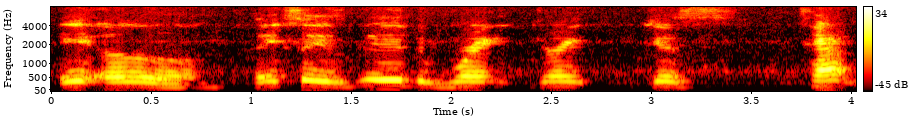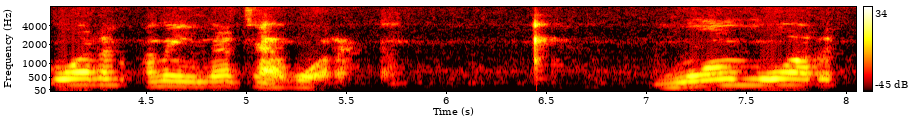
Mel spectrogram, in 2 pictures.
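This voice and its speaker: A woman's voice: fairly low pitch, slow, phone-quality sound, slight background noise. A woman chatting casually on a livestream as a tarot reader, blunt and profane, talking straight to her viewers. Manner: blunt and profane, talks to chat directly.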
